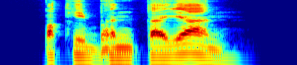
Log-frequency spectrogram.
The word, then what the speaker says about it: pakibantayan: Word for word it's, pakibantayan, ninyo, ang aking bahay pakibantayan ninyo ang aking bahay pakibantayan ninyo ang aking bahay The first word is pakibantayan pakibantayan pakibantayan.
